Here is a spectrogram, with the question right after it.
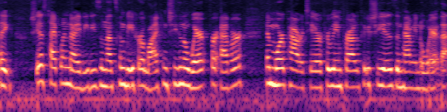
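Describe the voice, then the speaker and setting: At a very fast pace, a woman of medium pitch speaks over noticeable background noise. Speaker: dietetic intern, student speaker. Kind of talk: informal talk to students. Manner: animated.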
